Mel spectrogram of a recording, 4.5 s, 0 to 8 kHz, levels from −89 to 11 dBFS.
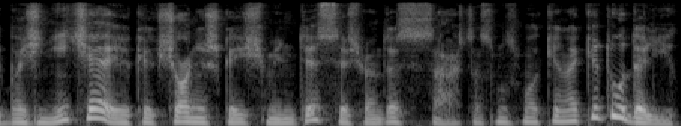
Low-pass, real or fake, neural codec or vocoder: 7.2 kHz; real; none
